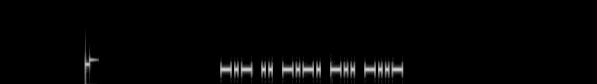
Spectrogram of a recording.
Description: Morse code, heard as a keyed tone, about 34 wpm, 700 Hz. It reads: KICDX
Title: Code Groups - 5 Letter:Numbers - 35wpm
